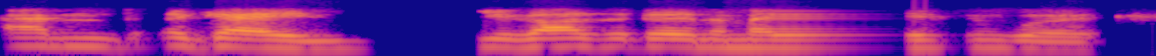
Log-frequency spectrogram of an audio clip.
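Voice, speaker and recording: A man speaks with a South African accent. His pitch sits fairly high. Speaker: executive assistant. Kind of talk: podcast interview. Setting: podcast.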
